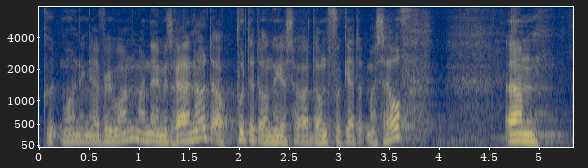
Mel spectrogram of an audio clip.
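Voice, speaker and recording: A man from the Netherlands gives a talk to a room full of people, chatty and wry, and he keeps checking in with the crowd. His voice sits at an ordinary pitch. A long reverb from the large auditorium trails behind every phrase. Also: fairly quick. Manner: lively, conversational, with dry jokes and frequent "right?". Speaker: university professor and speaker. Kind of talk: conference talk to an audience.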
